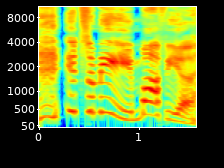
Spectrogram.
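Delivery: very high, swooping, swinging cartoon Italian accent. Speakers joke about a character's over-the-top Italian accent: Mario voice. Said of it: "It's like Mario and Luigi's voice".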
